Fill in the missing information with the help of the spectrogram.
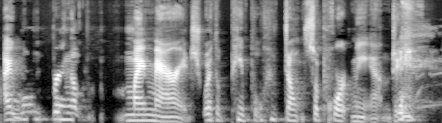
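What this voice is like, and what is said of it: Imitates another person's voice. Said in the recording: “a Housewives impression ... I do them without realizing”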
